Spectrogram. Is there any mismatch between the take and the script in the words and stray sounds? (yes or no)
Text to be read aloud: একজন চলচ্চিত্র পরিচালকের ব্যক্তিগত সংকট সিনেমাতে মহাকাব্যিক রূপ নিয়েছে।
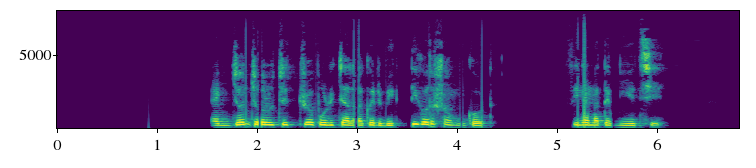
yes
